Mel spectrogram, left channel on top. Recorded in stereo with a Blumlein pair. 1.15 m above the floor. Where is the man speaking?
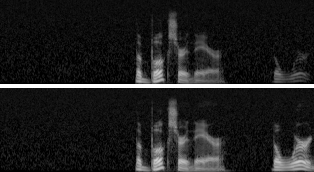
Straight ahead; by 3.2 s 45° right.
